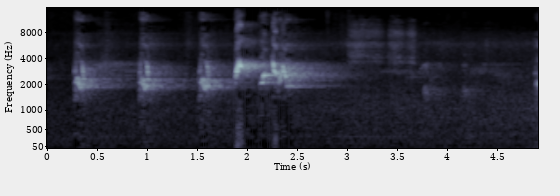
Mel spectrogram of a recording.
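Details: Red-whiskered bulbul delivering a quick run of four or five loud whistled notes, then softer twittering fading away at the end.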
